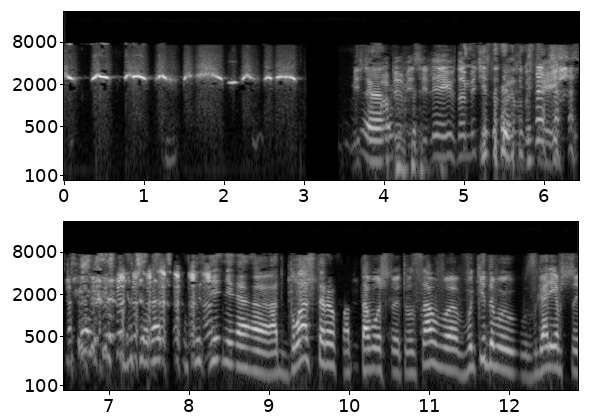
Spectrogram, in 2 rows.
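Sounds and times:
person whistling a lilting tune while tidying up: 0:00.0 - 0:03.0
laughter: 0:03.6 - 0:09.4
speech: 0:03.8 - 0:12.8.

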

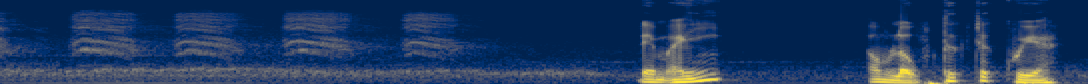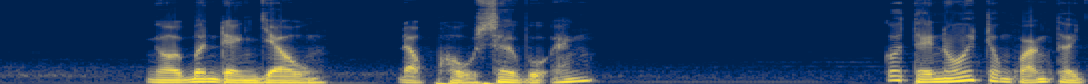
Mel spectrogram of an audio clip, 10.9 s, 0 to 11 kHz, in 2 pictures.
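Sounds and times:
crows cawing as they take flight from tree branches: 0:00.0 - 0:02.8
low steady rumble: 0:00.0 - 0:10.8
speech: 0:03.2 - 0:03.7, 0:04.4 - 0:05.4, 0:06.2 - 0:08.5, 0:09.9 - 0:10.8.

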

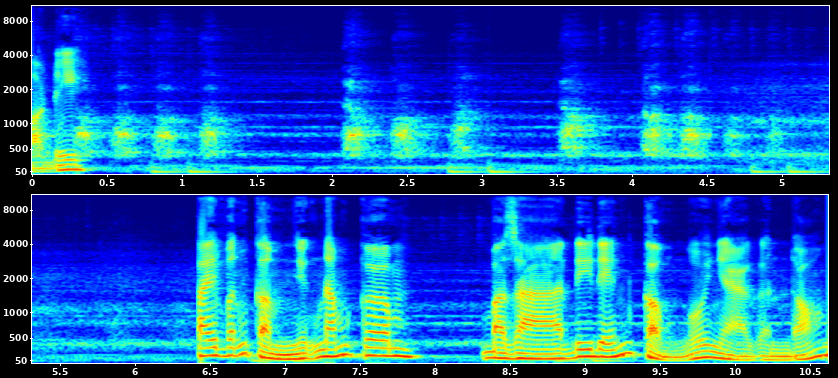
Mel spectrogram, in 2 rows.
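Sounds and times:
speech: 0:00.0 - 0:00.5, 0:06.4 - 0:10.6
neighbour's dog barking: 0:00.3 - 0:01.4, 0:02.0 - 0:05.2.

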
